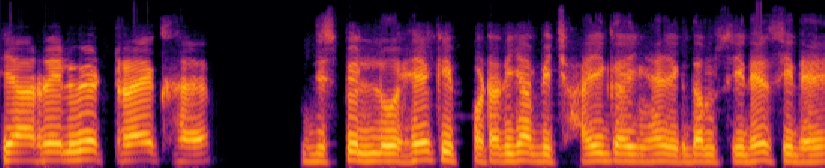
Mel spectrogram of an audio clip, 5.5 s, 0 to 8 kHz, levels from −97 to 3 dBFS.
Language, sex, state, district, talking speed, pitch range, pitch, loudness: Hindi, male, Bihar, Gopalganj, 140 wpm, 130-150 Hz, 140 Hz, -14 LUFS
